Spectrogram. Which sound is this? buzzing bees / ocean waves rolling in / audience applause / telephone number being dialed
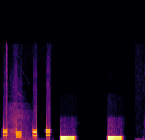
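telephone number being dialed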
